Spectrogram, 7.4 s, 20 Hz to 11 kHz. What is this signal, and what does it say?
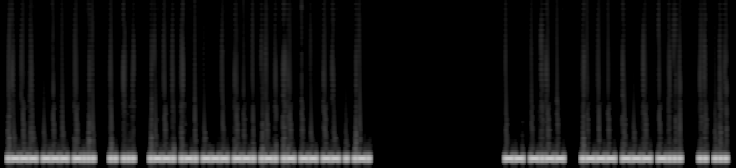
Morse code, heard as a keyed tone, about 51 wpm, 700 Hz. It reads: JOB IS PROGRAMMER MY JOB IS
